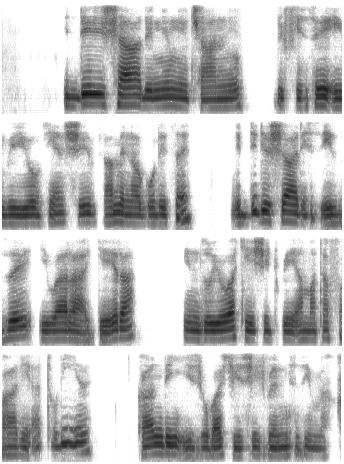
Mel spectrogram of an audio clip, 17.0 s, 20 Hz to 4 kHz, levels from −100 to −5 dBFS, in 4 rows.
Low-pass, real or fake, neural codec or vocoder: 3.6 kHz; fake; codec, 16 kHz, 1 kbps, X-Codec, WavLM features, trained on Multilingual LibriSpeech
